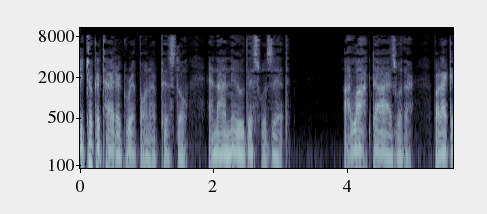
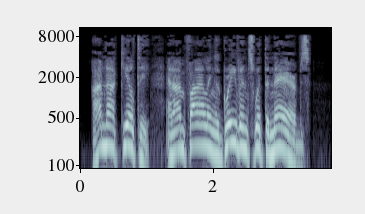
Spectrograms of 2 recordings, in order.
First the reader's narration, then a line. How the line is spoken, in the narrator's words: I shouted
